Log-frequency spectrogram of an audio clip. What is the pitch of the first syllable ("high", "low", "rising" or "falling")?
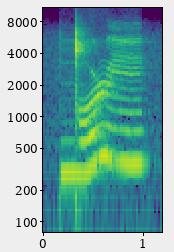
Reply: rising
